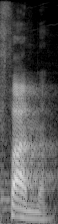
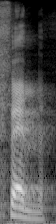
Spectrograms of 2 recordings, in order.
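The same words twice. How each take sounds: First: The vowel is said as an 'a' sound. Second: The vowel is said as an 'e' sound. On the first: "le mot femme" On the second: "j'ai aucun accent, mais j'ai mal prononcé"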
